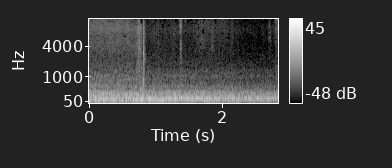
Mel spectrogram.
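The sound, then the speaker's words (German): Steady low engine and road rumble from a car on a road trip around the Cape Peninsula, heading toward a coastal mountain drive. The drone stays loud and even throughout, with no voices. “Kap-Halbinsel und fahren jetzt erstmal zum Chapman's Peak Drive.”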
